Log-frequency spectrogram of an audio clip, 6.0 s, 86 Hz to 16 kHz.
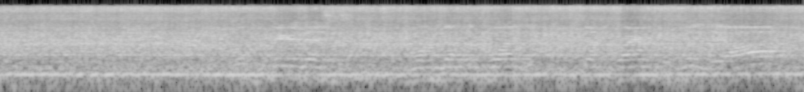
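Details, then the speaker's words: Evinrude/Johnson 25 two-stroke outboard after carburetor reassembly and reinstall, warming up on the primer: steady, even buzz with no stumbling or surging, better than before; smooth warm-up idle. "Better than what it did before. Let the engine warm just a little bit more yet."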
